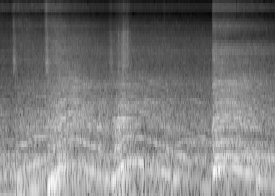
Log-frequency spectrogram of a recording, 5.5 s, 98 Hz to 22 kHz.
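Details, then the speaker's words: Infiniti G35 with a starter issue and a check engine light: on each throttle blip the revs rise, then sag back slowly instead of dropping to idle. The revs hang and acceleration from idle is poor. "That thing hangs so bad."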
